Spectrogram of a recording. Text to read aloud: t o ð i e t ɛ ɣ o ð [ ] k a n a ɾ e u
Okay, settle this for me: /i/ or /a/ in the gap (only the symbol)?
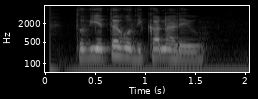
i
